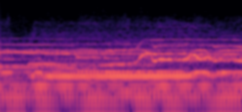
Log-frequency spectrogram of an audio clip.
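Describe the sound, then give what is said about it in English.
Wolves howl together in an overlapping chorus. Several long, sustained tones hold steady while others glide up and down in pitch, forming a continuous, fairly loud sound with no talking. “They howl to communicate, to find each other, and to tell other wolves that this is their territory, so stay away.”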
